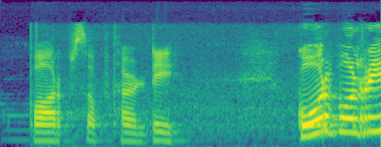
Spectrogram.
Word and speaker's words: Corps: कॉर्प्स ऑफ 30। कोर बोल रही है, कॉर्प्स बोल रही है। यहाँ कॉर्प्स लिखा है, वहाँ पे कोर बोल रही है इसको। मे बी पी साइलेंट रहता होगा।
